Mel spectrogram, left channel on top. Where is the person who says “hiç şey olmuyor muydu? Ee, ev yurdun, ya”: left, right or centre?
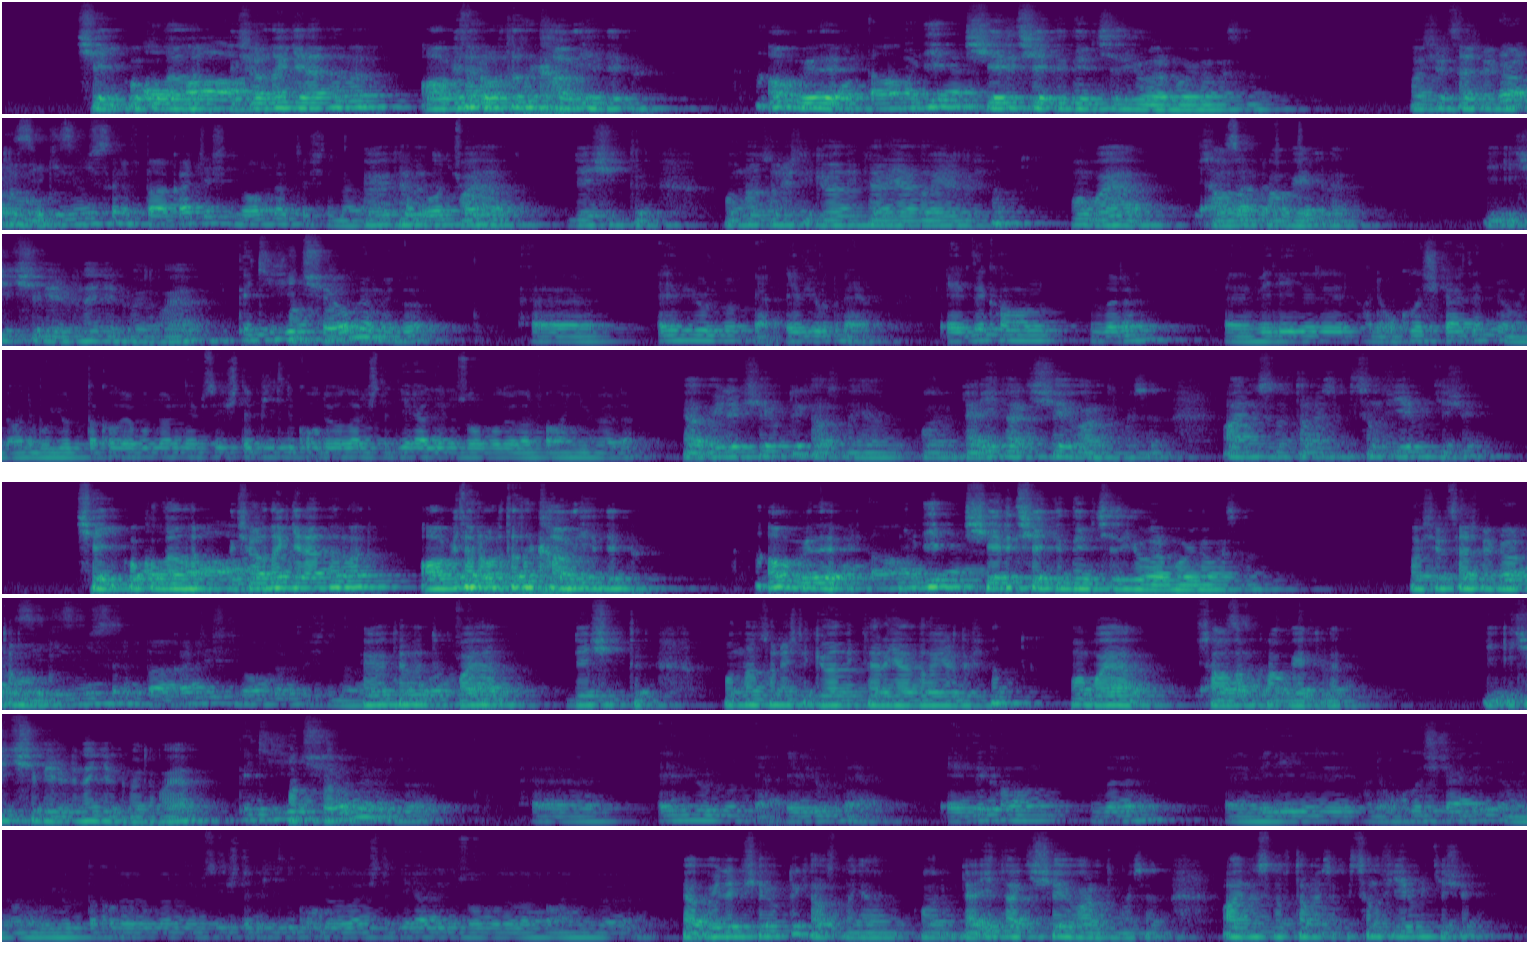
Left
